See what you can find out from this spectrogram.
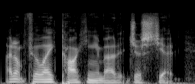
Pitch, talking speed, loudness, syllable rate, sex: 95 Hz, 275 wpm, -18 LUFS, 6.7 syllables/s, male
